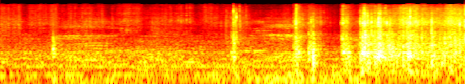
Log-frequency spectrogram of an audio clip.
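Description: Kitchen handling noise: a few sharp clicks and knocks, then a rattling clatter from about three and a half seconds in, as a baking sheet is put into the oven.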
